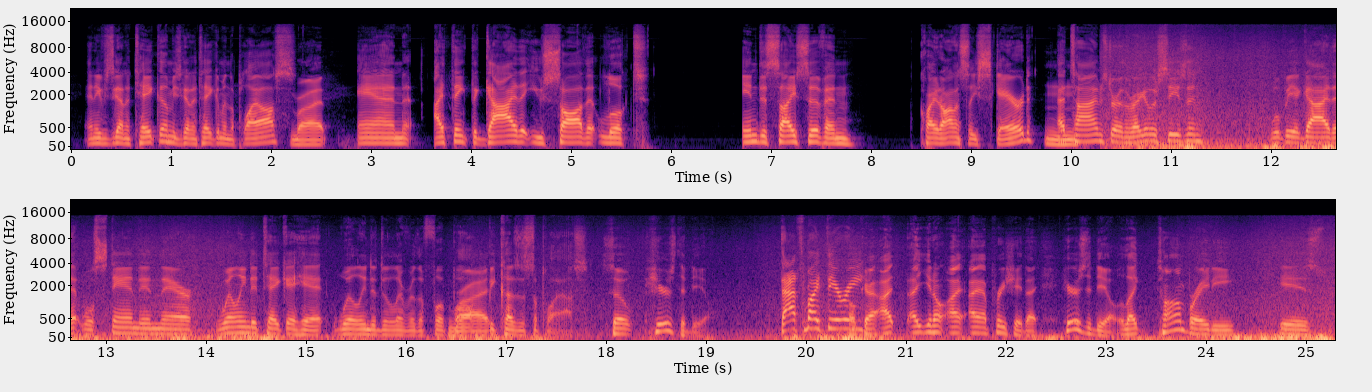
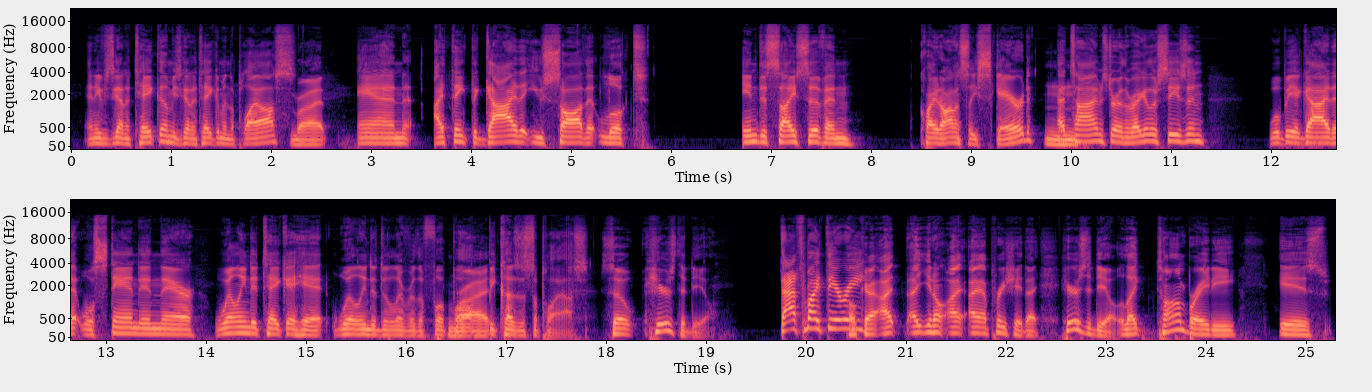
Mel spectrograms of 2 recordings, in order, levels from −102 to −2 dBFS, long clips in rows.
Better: second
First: wind noise on the microphone; occasional gusts; from 10 s on; 20 dB below the speech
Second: none

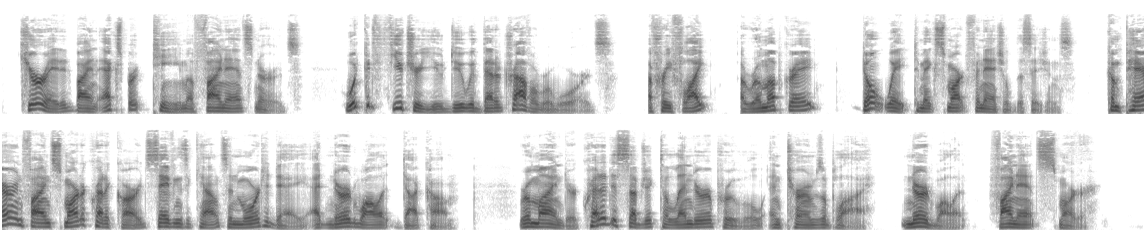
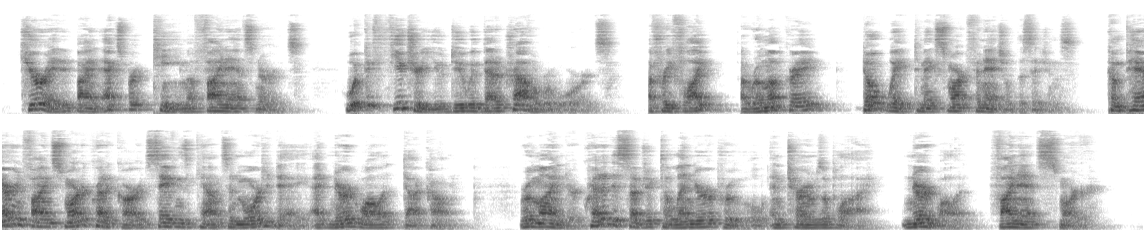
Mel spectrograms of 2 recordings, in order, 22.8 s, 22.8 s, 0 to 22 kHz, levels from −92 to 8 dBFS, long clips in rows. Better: first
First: none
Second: off-mic speech; far // room echo; very slight; dies away in 0.3 s

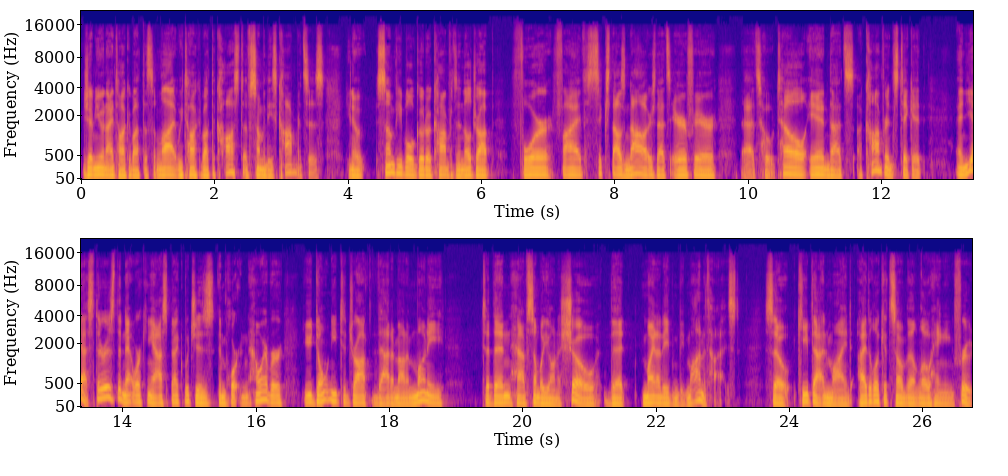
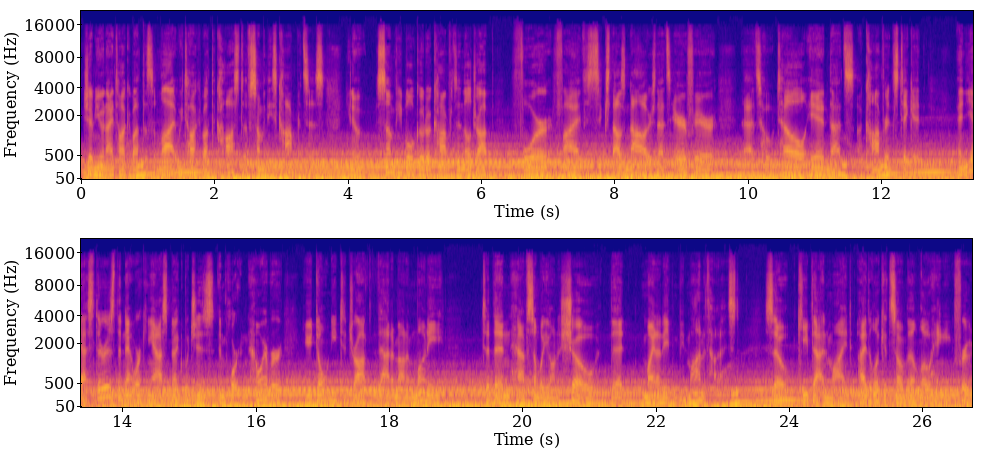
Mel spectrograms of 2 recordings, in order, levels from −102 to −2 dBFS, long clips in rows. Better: first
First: none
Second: low rumble; loud; throughout; 2 dB below the speech

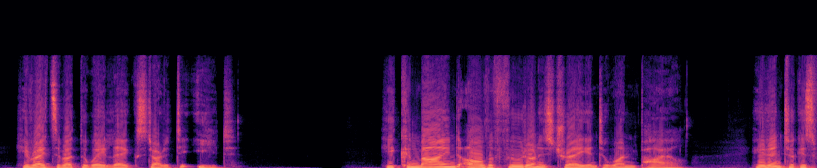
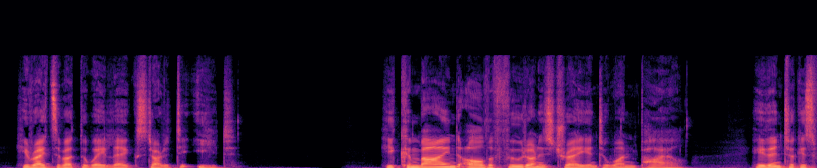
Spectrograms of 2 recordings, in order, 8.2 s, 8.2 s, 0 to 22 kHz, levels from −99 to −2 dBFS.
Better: second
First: distortion; slight; 9% of the sound clipped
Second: none

